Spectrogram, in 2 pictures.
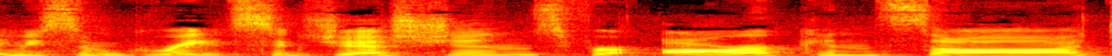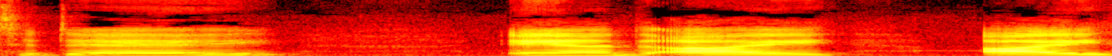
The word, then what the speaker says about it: Arkansas: or not but that you could get a fine if you mispronounce arkansas like kansas arkansas which is how my brain pronounces it when i read it but it's arkansas it's it's based on an indian name um so yeah so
